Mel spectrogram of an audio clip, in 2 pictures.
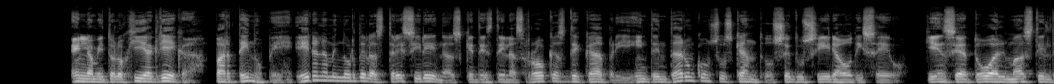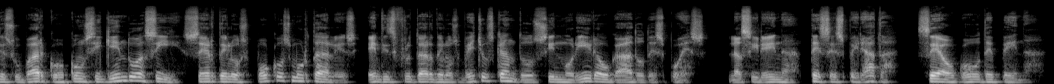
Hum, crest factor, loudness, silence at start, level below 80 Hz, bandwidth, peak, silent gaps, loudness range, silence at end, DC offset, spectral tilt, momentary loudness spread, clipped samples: none; 20 dB; -22 LUFS; 0.7 s; -62 dBFS; 16 kHz; -2 dBFS; 2.10-2.14 s, 9.12-9.24 s, 14.15-14.19 s, 17.64-17.81 s, 19.57-19.70 s; 3 LU; 0.15 s; under 0.1%; -3.5 dB/octave; 8 LU; under 0.1%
